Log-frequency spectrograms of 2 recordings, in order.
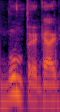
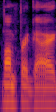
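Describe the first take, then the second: First: The name is said in an overdone, exaggerated way. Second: The name is said plainly, without exaggeration. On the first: "sometimes they really exaggerate it" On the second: "sometimes they just say it as"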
